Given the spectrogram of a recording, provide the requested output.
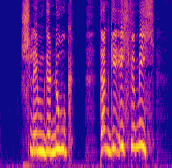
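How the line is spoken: Howling scream. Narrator (German): schrie mit einer Stimme, die wie Heulen klang

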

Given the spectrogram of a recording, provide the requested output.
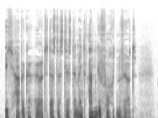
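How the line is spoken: Whispered into ear. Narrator (German): flüsterte ins Ohr

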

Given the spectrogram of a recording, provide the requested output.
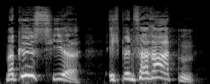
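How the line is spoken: Sick man calling out. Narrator (German): als der Kranke rief

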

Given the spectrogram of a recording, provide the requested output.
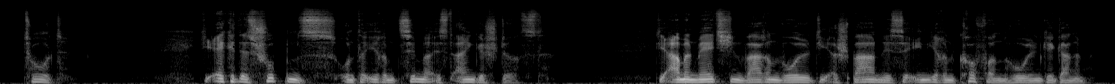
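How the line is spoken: Very quiet speech. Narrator (German): er ... sagte ganz leise

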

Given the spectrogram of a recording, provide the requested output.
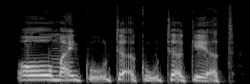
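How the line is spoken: Woman sobbing and screaming. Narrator (German): fiel sie schluchzend auf einen Fauteuil und schrie

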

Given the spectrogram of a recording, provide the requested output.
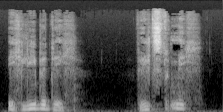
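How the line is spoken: Soft male voice. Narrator (German): sagte er mit leiser Stimme

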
